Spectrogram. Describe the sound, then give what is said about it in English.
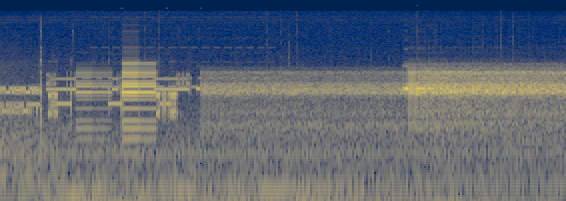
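A dial-up modem handshake over a phone line: a short burst of stepped dialing tones, then a steady high carrier whine that jumps louder and hissier partway through, all crackling with static and no voices. “And those were in turn connected by phone lines and modems.”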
